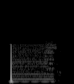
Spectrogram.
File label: 122 725MHz, scanner radio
